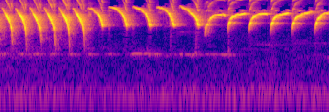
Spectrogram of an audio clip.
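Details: Female Belgian canary's morning song: a quick series of bright descending sweeps, slowing into longer down-slurred notes, then a run of rising whistled upslurs at a steady pace.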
